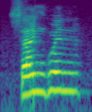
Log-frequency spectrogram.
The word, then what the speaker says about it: sanguine: got nothing for it sanguine rhymes with penguin well it's only scribe that says sanguine or how the does he say it again it's yeah it's sanguine which then would rhyme with beijing but yeah it's sanguine well he says because but dispels your name he wrongs with penguin and yes it is sanguine is how he ends up pronouncing it he emphasizes the eu you know if i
